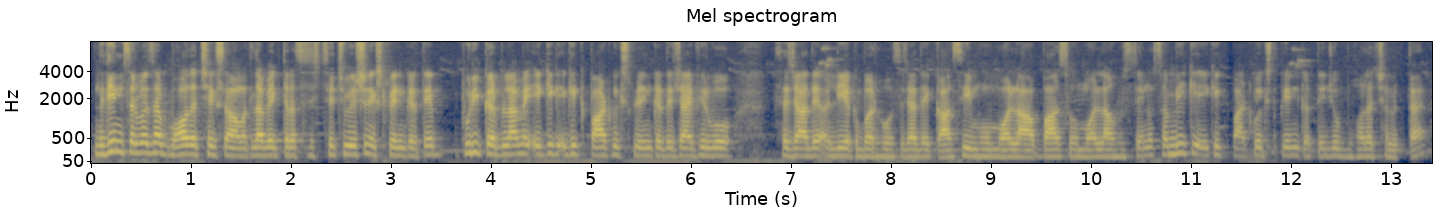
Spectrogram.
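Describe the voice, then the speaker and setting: A young man gives casual commentary as a reaction-video host. He often drops English words into his speech. His voice sits a little high. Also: steady tone, brisk, a little mellow. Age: young adult.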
